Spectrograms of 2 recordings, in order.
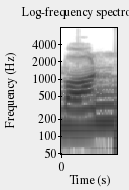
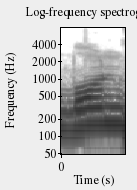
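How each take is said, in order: First: বন as "bɔn", open ɔ; correct open vowel. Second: বন mispronounced "bon" with rounded o; wrong o vowel. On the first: Teacher telling students what we say, open-vowel বন. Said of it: "আমরা বন বলি". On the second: Teacher rejecting a form for students, o-vowel বন. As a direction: close the vowel of বন to o. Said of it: "বলি না". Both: Shown as a demonstration.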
